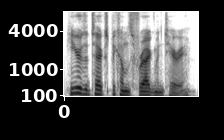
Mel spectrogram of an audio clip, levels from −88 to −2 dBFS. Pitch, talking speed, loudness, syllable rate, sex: 130 Hz, 165 wpm, -17 LUFS, 6.7 syllables/s, male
